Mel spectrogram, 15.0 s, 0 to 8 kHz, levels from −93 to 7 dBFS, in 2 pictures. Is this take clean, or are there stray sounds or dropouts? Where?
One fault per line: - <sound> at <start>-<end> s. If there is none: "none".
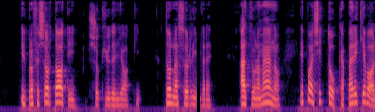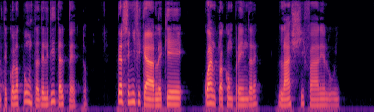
- dropout at 3.9-4.0 s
